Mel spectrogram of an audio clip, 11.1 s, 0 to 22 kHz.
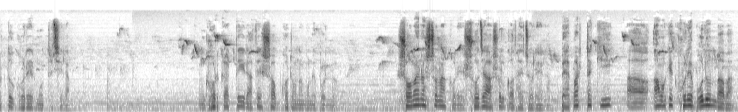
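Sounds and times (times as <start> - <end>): faint bird chirping: 0.0 - 11.0
soft sustained drone music: 0.0 - 11.0.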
